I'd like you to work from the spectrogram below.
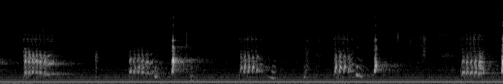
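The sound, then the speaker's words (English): Soft turkey clucks and purrs made by a person with a mouth call. Five short rolling purrs alternate with three sharp single clucks, all over a low steady hum. “learn the mouth call and learn the soft call. Clucks and purrs, for instance. I do it with the end of my tongue. And I just put a mouth call in my mouth.”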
